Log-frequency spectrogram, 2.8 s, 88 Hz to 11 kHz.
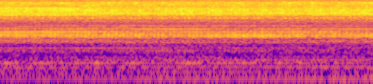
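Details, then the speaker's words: Amada 1 hp punch and die tool grinder on 230 V three-phase power, coolant pump switched on first and then the wheel: an even, steady motor whir at constant pitch with no knocks or grinding; normal running. "So that's your coolant pump, and then we'll turn on the wheel right there."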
